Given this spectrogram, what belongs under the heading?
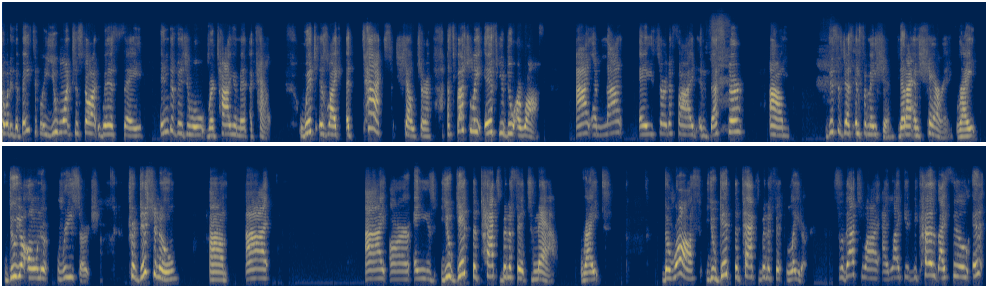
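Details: Woman who identifies herself as a stutterer, with stuttering heard while hosting a seminar; she warns listeners she will stumble across words: stuttering.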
